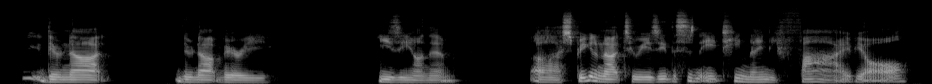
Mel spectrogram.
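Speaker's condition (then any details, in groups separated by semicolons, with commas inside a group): No condition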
